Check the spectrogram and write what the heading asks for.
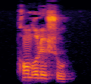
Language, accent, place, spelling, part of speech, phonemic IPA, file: French, France, Lyon, prendre le chou, verb, /pʁɑ̃.dʁə l(ə) ʃu/, LL-Q150 (fra)-prendre le chou.wav
- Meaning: 1. to pester 2. to lose one's rag, to lose one's temper, to argue 3. to argue, to quarrel 4. to get worked up (over), to let (something) get to one, to tie oneself in knots (with)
